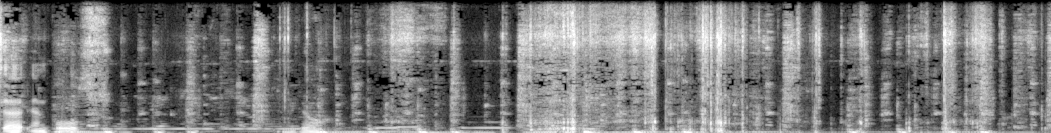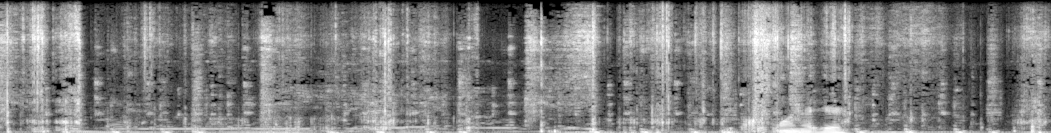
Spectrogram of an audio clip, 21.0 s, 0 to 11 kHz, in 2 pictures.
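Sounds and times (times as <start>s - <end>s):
faint music: 0.0s - 21.0s
knife slitting packing tape: 5.2s - 8.2s
cardboard flaps scraping: 20.5s - 21.0s.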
